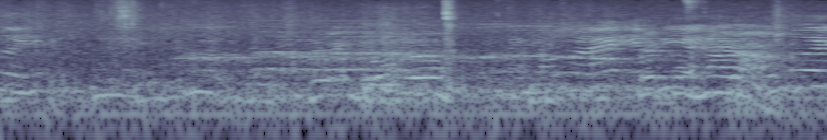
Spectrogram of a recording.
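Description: Indistinct conversation in Vietnamese, with people talking at a distance.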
